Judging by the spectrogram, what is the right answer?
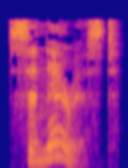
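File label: "scenarist", British English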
